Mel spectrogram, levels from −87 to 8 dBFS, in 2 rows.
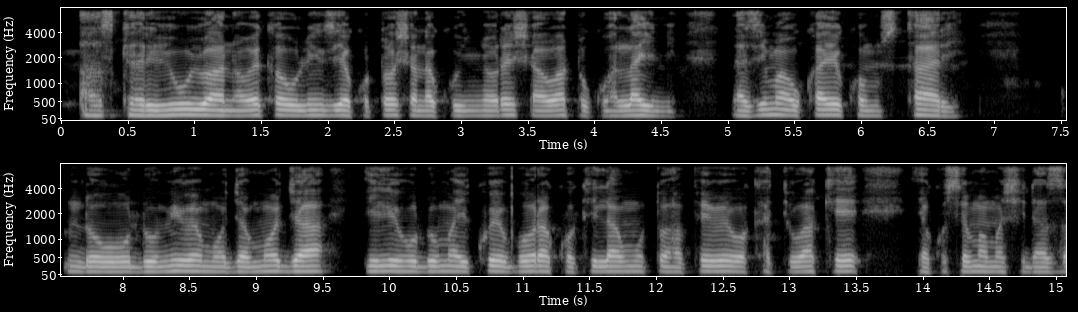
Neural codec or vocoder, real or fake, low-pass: codec, 16 kHz, 16 kbps, FunCodec, trained on Chinese and English, 50 frames a second; fake; 7.2 kHz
